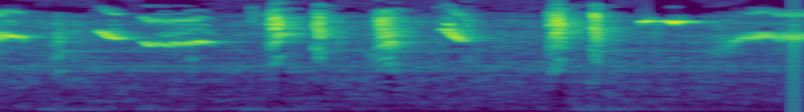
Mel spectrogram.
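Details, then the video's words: Long-tailed shrike delivering bent, whistled slurs and harsh scratchy bursts in quick succession, with a high thin whistle near the end. "Burung cendet gacor"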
